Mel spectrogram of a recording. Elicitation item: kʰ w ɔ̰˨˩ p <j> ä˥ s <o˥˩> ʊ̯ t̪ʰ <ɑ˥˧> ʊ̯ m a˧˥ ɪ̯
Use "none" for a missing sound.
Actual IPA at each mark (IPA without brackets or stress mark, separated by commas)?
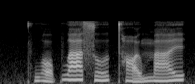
w, o˧˥, ɑ̰˨˩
